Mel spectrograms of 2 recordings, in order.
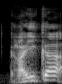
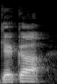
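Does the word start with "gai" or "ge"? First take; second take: gai; ge. First: The first syllable is pronounced "gai". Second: The first syllable is pronounced "ge". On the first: The speaker calls it wrong. "가이과 아닙니다" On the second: The speaker calls it right. "그때 발음은 개로 갑니다"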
